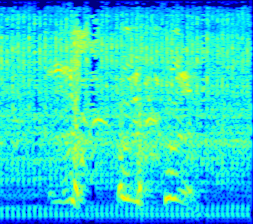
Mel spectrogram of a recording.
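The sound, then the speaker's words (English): A small gas engine, started with a pull cord, putters steadily, a rough rhythmic idle running throughout, while a person talks briefly over it in the middle. “rip the choke or rip the pull cord and start it up. So there's the sweet sound. Listen to that thing go.”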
